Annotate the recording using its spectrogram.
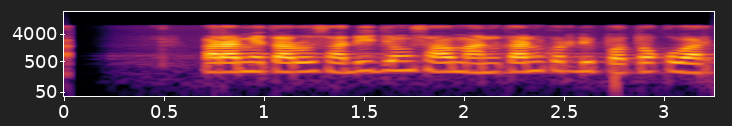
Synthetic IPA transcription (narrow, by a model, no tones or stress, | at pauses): paɾamit̪aɾusadid͡ʒɨŋsalmankankɨrdipɔt̪ɔkuwar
